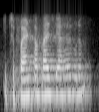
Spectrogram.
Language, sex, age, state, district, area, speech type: Hindi, male, 18-30, Uttar Pradesh, Jaunpur, urban, conversation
